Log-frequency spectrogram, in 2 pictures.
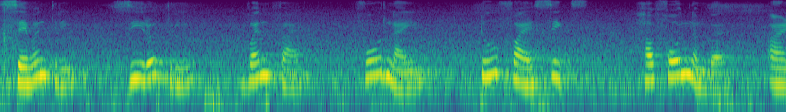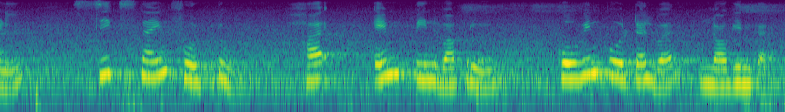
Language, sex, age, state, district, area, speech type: Marathi, female, 45-60, Maharashtra, Mumbai Suburban, urban, read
